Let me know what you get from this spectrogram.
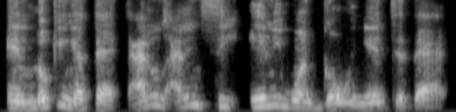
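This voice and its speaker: A man gives casual, thoughtful comments as an interview guest. His voice is husky and slightly high. He talks quickly, easing his way into each point. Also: expressive. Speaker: church apostle, interview guest.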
